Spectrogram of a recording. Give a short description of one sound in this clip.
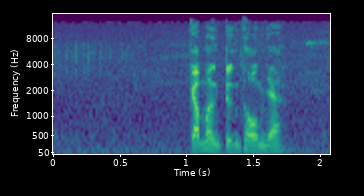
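A young man speaks briefly, close by.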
